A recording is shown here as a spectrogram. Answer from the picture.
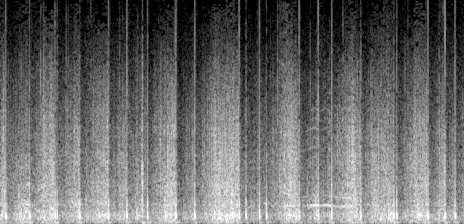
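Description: Fireworks crackling: a dense, irregular run of rapid sharp pops that overlap into a continuous crackle.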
